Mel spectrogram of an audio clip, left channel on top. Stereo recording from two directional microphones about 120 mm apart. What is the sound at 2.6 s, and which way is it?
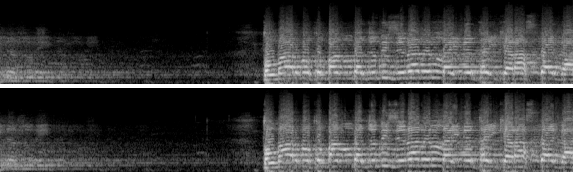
A man's voice, 40° right (ahead or behind).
